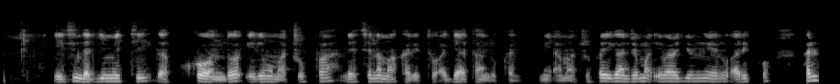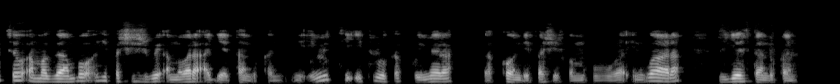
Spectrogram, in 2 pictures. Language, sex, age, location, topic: Kinyarwanda, male, 25-35, Kigali, health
